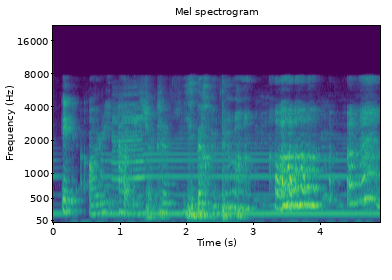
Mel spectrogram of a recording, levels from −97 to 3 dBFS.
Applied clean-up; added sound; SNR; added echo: none; Wind instrument, woodwind instrument; 10 dB; reverberation time 0.4 s.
